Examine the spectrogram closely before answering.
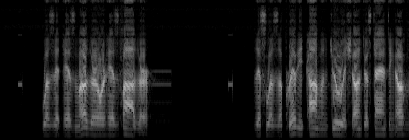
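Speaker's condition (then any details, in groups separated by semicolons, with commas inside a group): Athetoid cerebral palsy; communication box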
